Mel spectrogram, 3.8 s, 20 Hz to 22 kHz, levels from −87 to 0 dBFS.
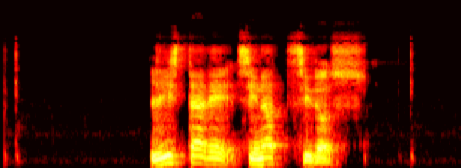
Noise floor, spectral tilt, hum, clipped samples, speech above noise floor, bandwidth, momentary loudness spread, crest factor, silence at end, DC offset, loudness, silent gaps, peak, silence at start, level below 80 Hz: -77 dBFS; -3.5 dB/octave; none; under 0.1%; 63 dB; 9.8 kHz; 8 LU; 16 dB; 0.8 s; under 0.1%; -13 LUFS; none; 0 dBFS; 1.25 s; -54 dBFS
